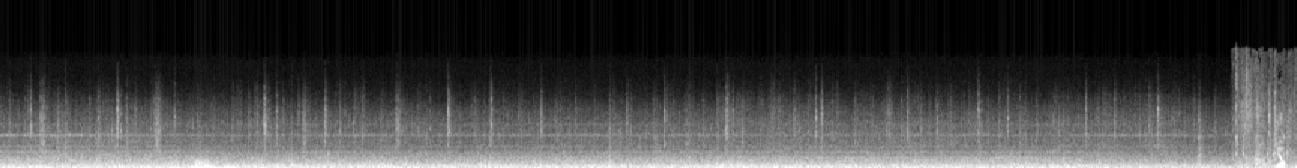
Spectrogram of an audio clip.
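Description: Freight train rolling along the rails: a steady rolling noise from the wheels, with scattered clicks as they pass over rail joints.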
